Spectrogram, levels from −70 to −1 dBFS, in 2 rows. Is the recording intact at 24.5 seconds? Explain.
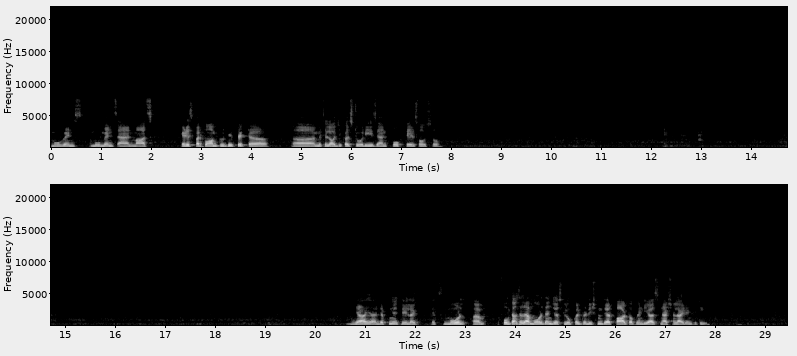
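No. A drift correction step runs from 23.37 to 24.73 s: clock-matching software likely shifted the playback rate in one jump, so the speech plays about 5.8% fast and roughly 97 cents sharp, nearly a semitone, before snapping back.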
